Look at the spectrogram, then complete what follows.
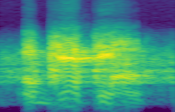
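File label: "ejecting", English; Ka-50; Wingman Messages; DCS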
